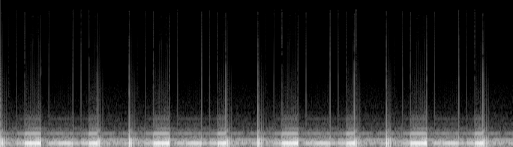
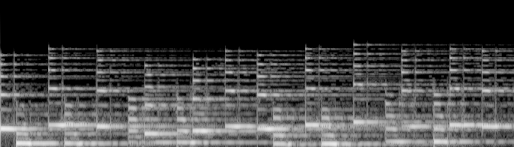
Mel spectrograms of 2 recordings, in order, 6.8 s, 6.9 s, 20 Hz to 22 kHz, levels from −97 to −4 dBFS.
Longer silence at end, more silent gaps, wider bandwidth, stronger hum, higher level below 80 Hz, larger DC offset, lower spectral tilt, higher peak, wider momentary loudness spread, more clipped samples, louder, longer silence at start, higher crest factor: about the same, 0 s vs 0 s; neither; second, 1.1 kHz vs 6.6 kHz; neither; first, -34 dBFS vs -52 dBFS; neither; first, -13 dB/octave vs -4.5 dB/octave; about the same, -6 dBFS vs -8 dBFS; first, 10 LU vs 7 LU; neither; about the same, -21 LUFS vs -22 LUFS; about the same, 0 s vs 0 s; about the same, 14 dB vs 12 dB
